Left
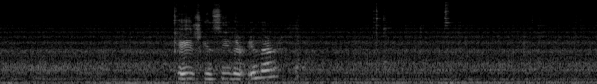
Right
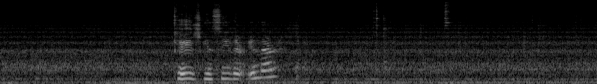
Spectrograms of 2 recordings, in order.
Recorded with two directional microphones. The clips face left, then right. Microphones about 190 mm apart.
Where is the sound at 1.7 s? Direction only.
30° right (ahead or behind).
